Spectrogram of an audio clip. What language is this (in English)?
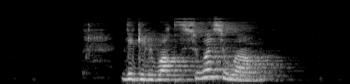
Kabyle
